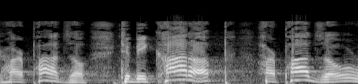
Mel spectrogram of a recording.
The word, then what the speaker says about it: harpazo: And it translates the Greek word harpazo. H-A-R-P-A-Z, long O.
